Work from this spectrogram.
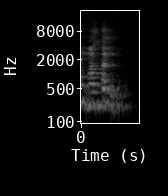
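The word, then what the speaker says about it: muscle: आपको समझ में आएंगे साइलेंट सी देखो यहां क्या है ये आ गया सी सी सी सी स ठीक है तो क्या बोलते हैं उसको मसल क्या बोलते हैं इसको मसल ये क्या होता है तीन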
